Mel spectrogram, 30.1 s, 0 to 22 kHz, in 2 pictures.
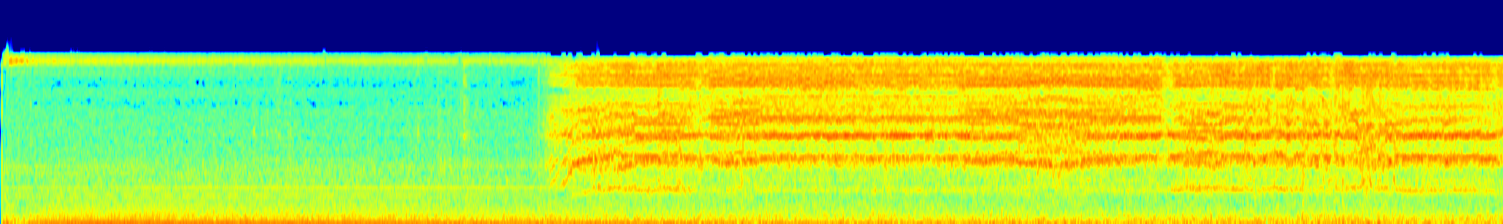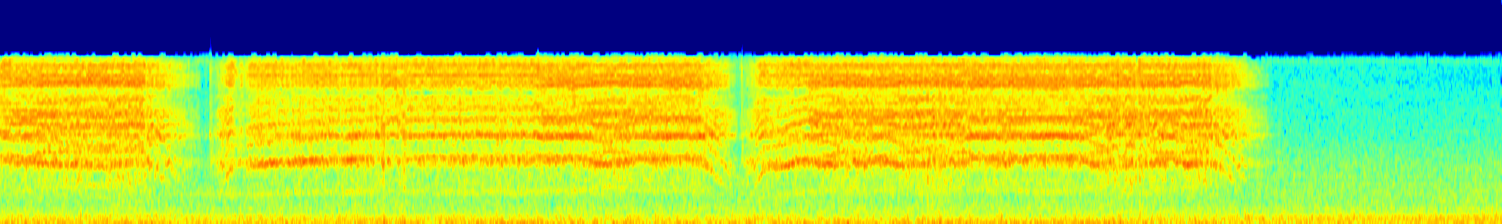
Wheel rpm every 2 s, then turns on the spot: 0, 0, 30, 160, 160, 160, 160, 160, 100, 160, 140, 130, 160, 90, 0.
none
